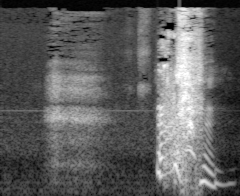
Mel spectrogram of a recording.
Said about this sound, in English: So, I'm going to sneeze. I apologize.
